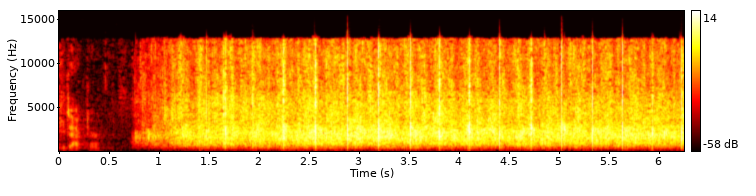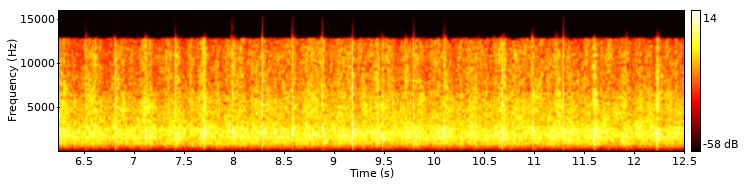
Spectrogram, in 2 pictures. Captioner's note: applause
